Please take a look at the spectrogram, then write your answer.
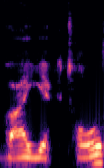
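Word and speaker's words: wayyiqtol: the paradigmatic katal form, that's the way you would pronounce it, is vayik tol.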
